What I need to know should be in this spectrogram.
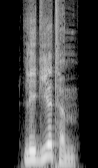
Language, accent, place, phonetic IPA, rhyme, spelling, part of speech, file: German, Germany, Berlin, [leˈɡiːɐ̯təm], -iːɐ̯təm, legiertem, adjective, De-legiertem.ogg
- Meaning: strong dative masculine/neuter singular of legiert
